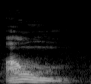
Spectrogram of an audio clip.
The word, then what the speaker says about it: Aum: El sonido se inicia en la garganta con la A. A. Luego llena la boca con la U. Au. Y se cierra con la M. Aum.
